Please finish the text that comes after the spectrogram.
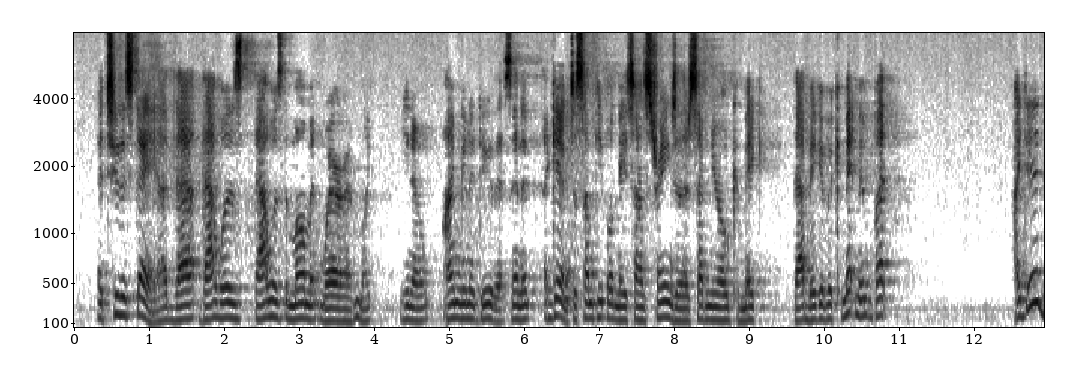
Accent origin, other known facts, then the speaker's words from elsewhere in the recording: Grand Rapids, Michigan, United States; I grew up in Grand Rapids, Michigan.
